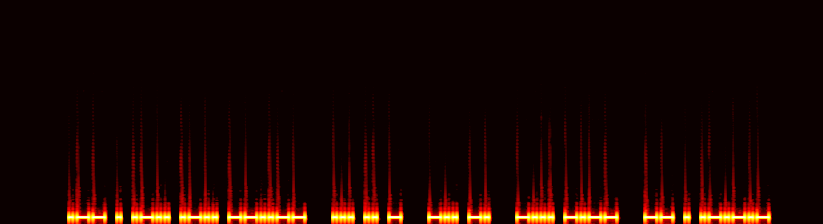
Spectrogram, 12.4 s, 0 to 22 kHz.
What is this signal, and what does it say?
Morse code, heard as a keyed tone, about 20 wpm, 700 Hz. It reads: WELL, SIT DN BY ME.
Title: Sentences from Top 500 Words and Abbreviations 20wpm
